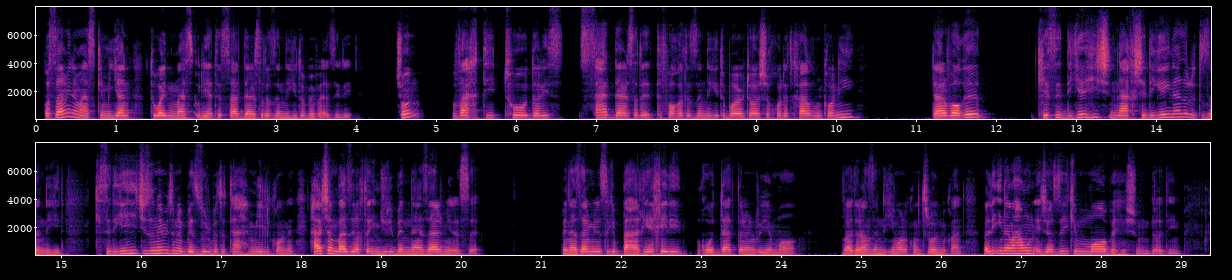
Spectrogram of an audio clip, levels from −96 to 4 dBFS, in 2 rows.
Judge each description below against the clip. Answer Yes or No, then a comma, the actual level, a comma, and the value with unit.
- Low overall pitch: No, medium, 165 Hz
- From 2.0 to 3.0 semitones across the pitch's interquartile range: Yes, average, 2.7 semitones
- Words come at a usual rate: No, fast, 170 wpm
